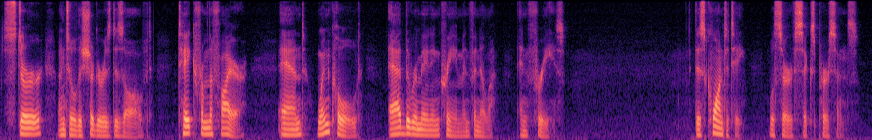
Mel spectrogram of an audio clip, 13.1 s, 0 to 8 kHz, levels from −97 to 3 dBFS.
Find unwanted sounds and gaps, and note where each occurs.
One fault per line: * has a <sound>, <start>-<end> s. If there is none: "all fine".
all fine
